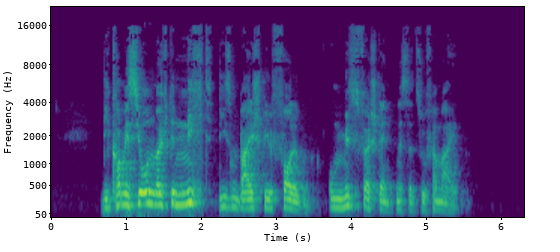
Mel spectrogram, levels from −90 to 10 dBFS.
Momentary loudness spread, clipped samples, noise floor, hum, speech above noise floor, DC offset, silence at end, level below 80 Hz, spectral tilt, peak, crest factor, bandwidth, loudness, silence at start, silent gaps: 16 LU; under 0.1%; -88 dBFS; none; 70 dB; under 0.1%; 0.9 s; -56 dBFS; -6 dB/octave; -2 dBFS; 16 dB; 16 kHz; -18 LUFS; 0.7 s; none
